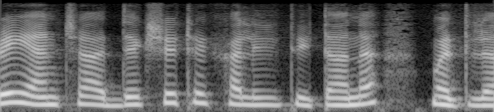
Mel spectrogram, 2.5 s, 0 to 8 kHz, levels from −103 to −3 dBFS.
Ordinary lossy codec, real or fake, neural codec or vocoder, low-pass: none; fake; codec, 16 kHz, 0.9 kbps, LongCat-Audio-Codec; 7.2 kHz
